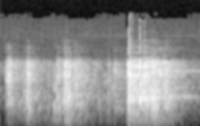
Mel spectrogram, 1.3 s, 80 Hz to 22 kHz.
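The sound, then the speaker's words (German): A 9-year-old girl in Krems, Lower Austria, takes all the metal forks out and drops them back into a kitchen drawer: a busy run of quick rattling clinks followed by a louder crash of cutlery landing together, fairly loud. “Und dann holst du alle von den Gabeln raus und lässt sie nochmal in die Lade reinplumpsen.”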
